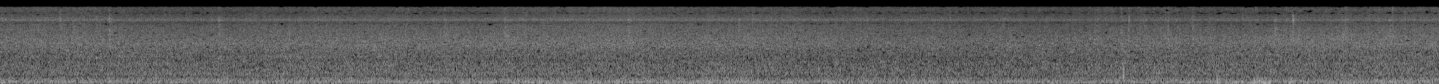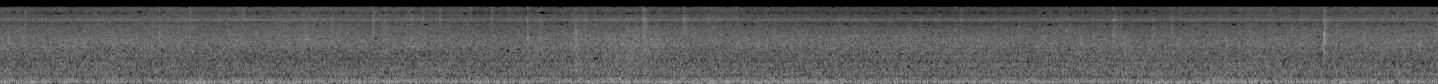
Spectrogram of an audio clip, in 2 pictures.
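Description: Heavy rain pouring down in a violent windstorm, a steady rushing hiss with no letup.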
